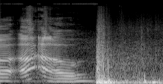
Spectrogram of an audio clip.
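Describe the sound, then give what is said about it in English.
A car jolts over a bump in the road with a sudden heavy thud and rattle, right after a brief vocal exclamation. “Watch out for that bump!”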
